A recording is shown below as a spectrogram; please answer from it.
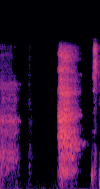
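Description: A man's breaths between phrases: a faint breath at the start, then a louder breathy sigh about a second in, and a short spoken word right at the end.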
